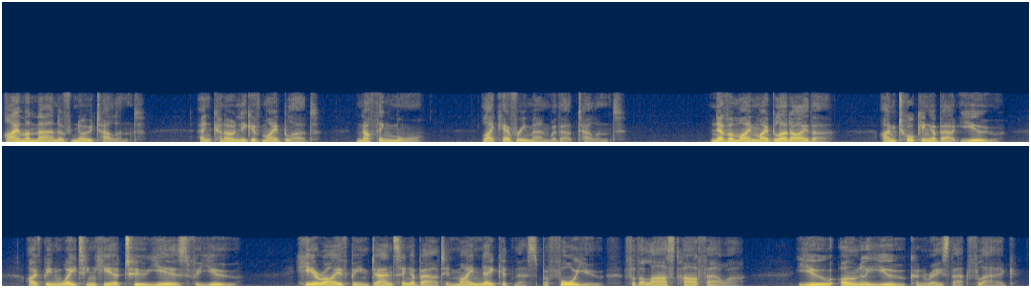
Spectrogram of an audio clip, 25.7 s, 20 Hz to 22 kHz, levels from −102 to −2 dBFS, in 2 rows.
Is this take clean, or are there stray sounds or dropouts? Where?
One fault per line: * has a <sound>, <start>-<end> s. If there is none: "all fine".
all fine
